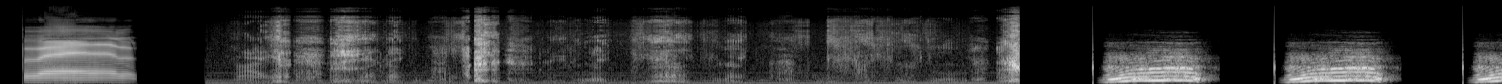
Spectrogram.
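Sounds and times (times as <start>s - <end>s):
jaguar growling: 2.3s - 10.2s.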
